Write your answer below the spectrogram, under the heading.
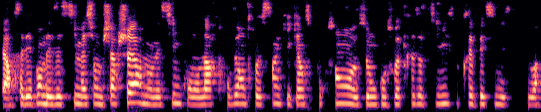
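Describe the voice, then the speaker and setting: A woman is speaking. Her pitch sits fairly high. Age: 20s. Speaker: literature PhD student. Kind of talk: interview.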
